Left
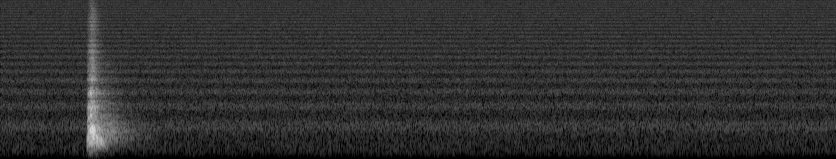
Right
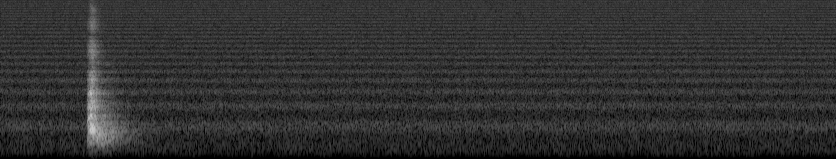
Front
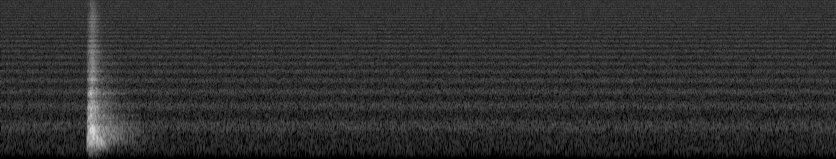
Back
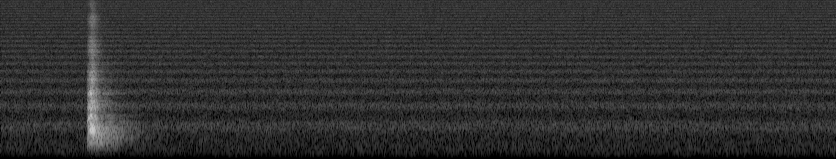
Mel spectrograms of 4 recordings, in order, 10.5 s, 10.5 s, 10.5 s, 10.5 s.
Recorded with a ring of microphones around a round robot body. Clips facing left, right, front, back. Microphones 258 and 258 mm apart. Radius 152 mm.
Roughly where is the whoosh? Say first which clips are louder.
Left 6 dB, front 6 dB; ahead left.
